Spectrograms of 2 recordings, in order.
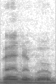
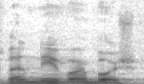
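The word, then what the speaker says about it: Vannevar Bush: canonical article by van nevar bush most people pronounce it vaniver but it was vanivar bush as we may think which ran first in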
